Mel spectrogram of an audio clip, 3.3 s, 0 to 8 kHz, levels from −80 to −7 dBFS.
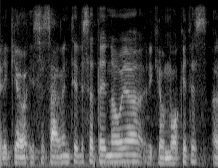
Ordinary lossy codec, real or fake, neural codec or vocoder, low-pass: Opus, 24 kbps; real; none; 7.2 kHz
